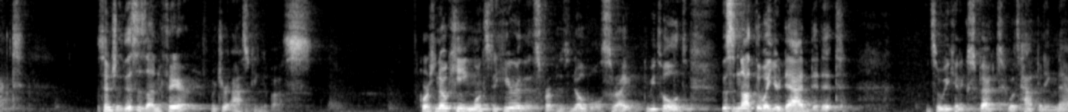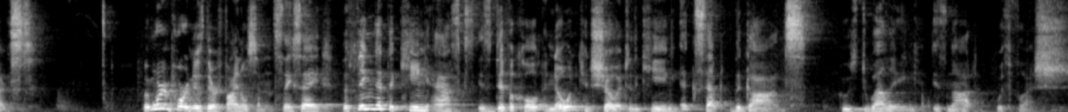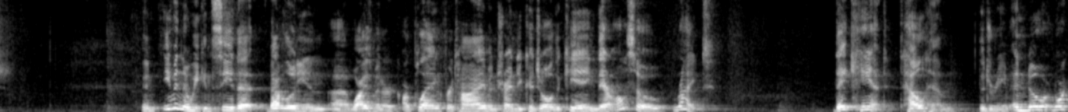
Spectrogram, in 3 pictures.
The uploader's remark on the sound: Preached at Christ Our Savior Baptist Church.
